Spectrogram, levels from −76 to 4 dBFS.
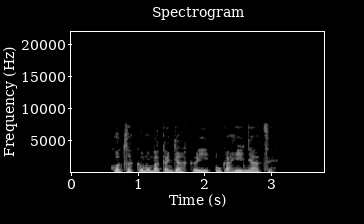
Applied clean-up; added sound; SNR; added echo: none; none; none; none.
